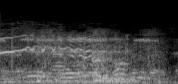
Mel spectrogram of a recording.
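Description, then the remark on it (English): A horse whinnies loudly, a shrill wavering neigh lasting nearly two seconds, with the faint shuffle of hooves underneath. “You stay here, horse.”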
